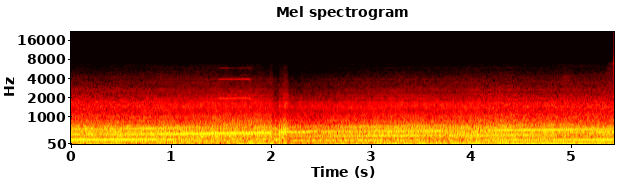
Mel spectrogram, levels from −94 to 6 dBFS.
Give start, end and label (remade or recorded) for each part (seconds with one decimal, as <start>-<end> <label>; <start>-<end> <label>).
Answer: 0.0-0.9 recorded; 0.9-4.1 remade; 4.1-5.4 recorded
